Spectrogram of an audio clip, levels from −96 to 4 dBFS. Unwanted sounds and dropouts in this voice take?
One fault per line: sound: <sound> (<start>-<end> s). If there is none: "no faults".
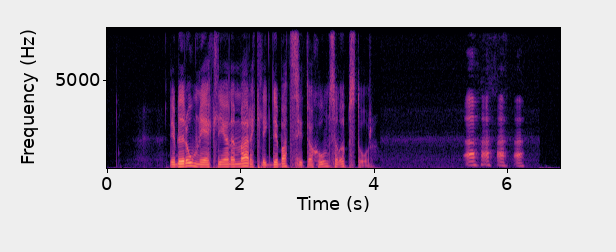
sound: laugh (5.3-6.3 s)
